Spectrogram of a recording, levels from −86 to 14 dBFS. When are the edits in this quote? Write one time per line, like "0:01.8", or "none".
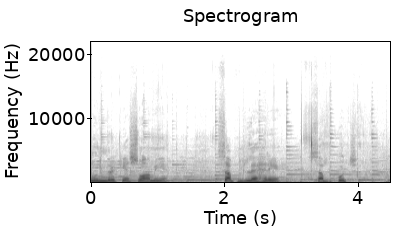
none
